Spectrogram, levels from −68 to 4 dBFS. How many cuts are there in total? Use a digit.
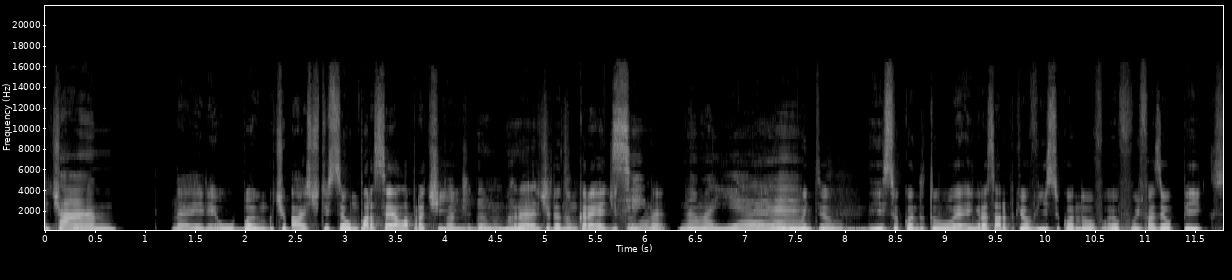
2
